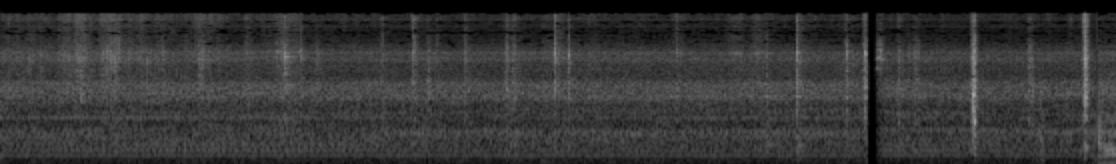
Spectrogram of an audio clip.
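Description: Sparse light clicks and taps of a steel fan blade and screwdriver being handled, over a steady hum. One sharper click comes near the end.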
